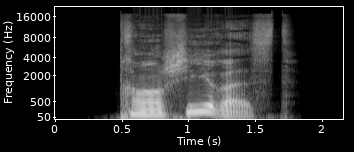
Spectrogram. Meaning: second-person singular subjunctive I of tranchieren
- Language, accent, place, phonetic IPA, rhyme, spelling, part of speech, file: German, Germany, Berlin, [ˌtʁɑ̃ˈʃiːʁəst], -iːʁəst, tranchierest, verb, De-tranchierest.ogg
